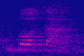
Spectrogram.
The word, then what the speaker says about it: Botin: Entonces Botin era un apellido francés que se escribe con I. ¿Y Botín? ¿Qué pasa? Que la gente entendió que Botín, y se quedó restaurante de Botín.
